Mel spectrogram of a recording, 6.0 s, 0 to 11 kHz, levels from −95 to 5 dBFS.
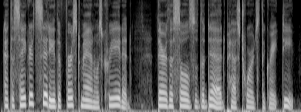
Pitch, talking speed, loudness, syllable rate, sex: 185 Hz, 200 wpm, -18 LUFS, 4.9 syllables/s, female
